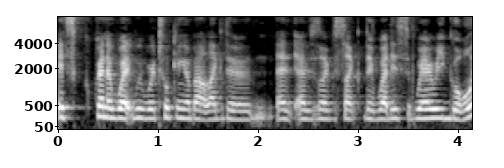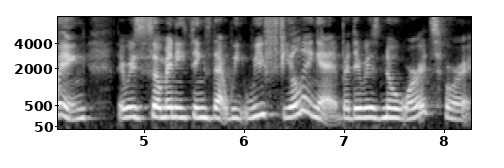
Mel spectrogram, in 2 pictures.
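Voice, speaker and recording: With a French accent, a woman speaks at a medium pitch and a fairly quick pace, her intonation fairly even. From France. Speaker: psychic and intuitive business mentor. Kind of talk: podcast interview conversation. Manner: halting, many false starts.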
